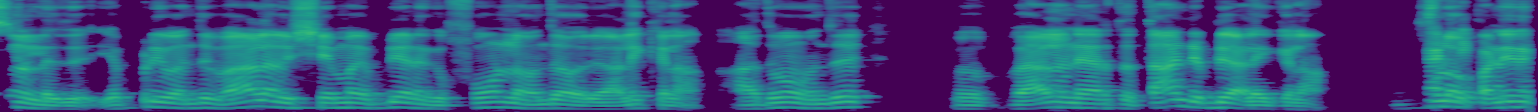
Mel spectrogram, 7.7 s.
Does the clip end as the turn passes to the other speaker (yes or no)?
no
